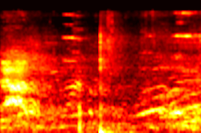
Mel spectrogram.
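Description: A football kicked hard with a sharp thud about a second in, with a lighter touch just before it, over spectators shouting and talking.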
